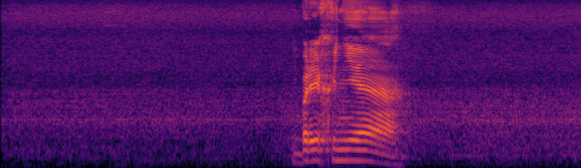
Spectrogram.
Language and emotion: Russian, angry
